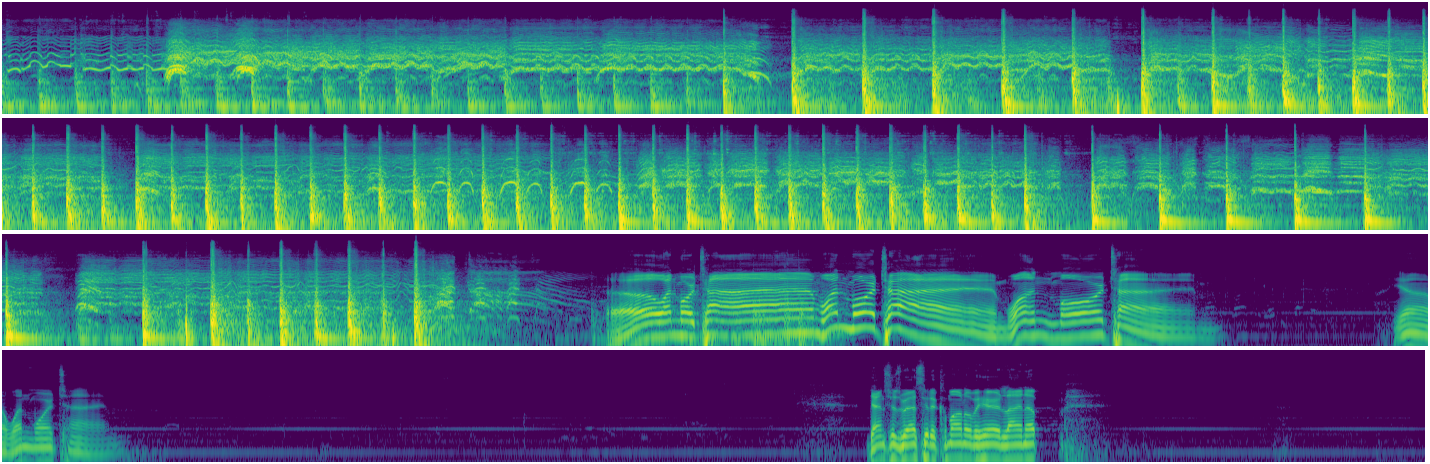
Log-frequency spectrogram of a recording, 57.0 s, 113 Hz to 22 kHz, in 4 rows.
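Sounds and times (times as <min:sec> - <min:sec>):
big drum fast beat: 0:00.0 - 0:33.7
group singing: 0:00.0 - 0:37.4
high sung lead voice: 0:00.0 - 0:40.7.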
